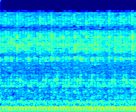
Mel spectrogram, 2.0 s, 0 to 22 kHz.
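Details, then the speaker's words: 1957 Ferguson 35 TVO tractor idling with a vertical exhaust fitted: slow, even idle with a sharp puffing chuff on each firing stroke as exhaust still leaks at the pipe joint; needs working down onto the sleeve. "yeah we're still leaking away they're good off yeah so this going to be a matter of working that down onto the sleeve that I made and"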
